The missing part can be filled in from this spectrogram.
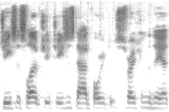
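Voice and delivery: very low, very quiet, flat monotone preachy drone. Demonstrating a teacher-type preacher who never raises his voice, in monotone. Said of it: "They just kind of talk monotone".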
